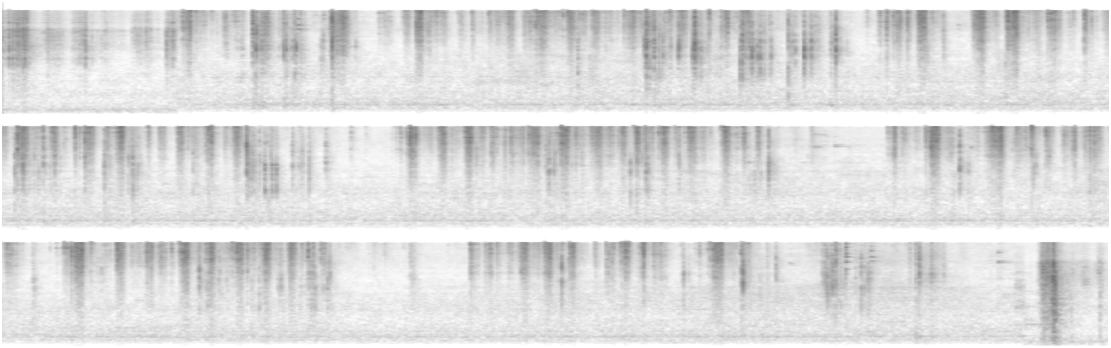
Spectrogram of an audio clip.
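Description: A large kitchen knife shaving kernels off a fresh corn cob, a quick run of crisp cutting strokes repeated many times, with kernels dropping onto a plastic plate.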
